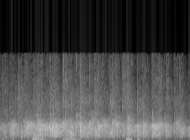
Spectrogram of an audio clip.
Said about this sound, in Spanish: Vamos a pedir otro aplauso para ella, ¿eh? para que se vea que estamos bien acompañados.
